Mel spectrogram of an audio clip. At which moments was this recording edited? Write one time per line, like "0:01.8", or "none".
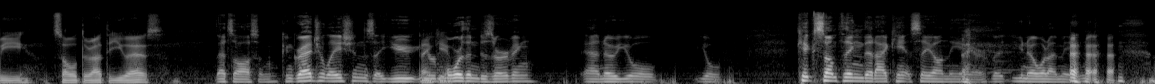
none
